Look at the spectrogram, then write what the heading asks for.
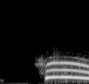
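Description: A deep exhale through the mouth, voiced as a low, steady 'ooh' in a relaxation breathing exercise. It begins after a brief silence and holds one sustained, fairly loud tone to the end.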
